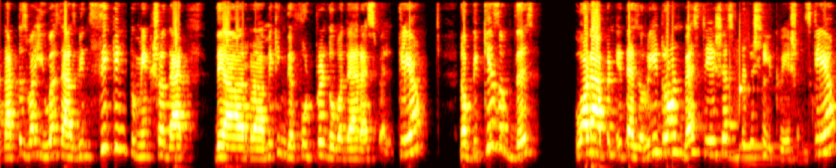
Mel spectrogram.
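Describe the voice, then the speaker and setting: Speaking with a fairly high, fairly bright voice over a rough recording, an Indian-accented woman teaches an online exam class conversationally. She's talkative and explanatory and keeps making sure her students understand.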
